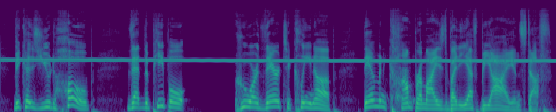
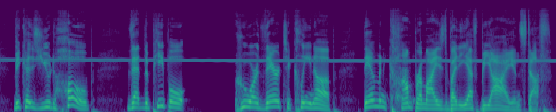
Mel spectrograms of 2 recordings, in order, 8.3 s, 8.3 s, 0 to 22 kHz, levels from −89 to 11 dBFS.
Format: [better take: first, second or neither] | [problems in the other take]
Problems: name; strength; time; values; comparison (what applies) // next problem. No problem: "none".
second | high-pitched whine; loud; throughout; 2.5 kHz, 9 dB below the speech; faint in the second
